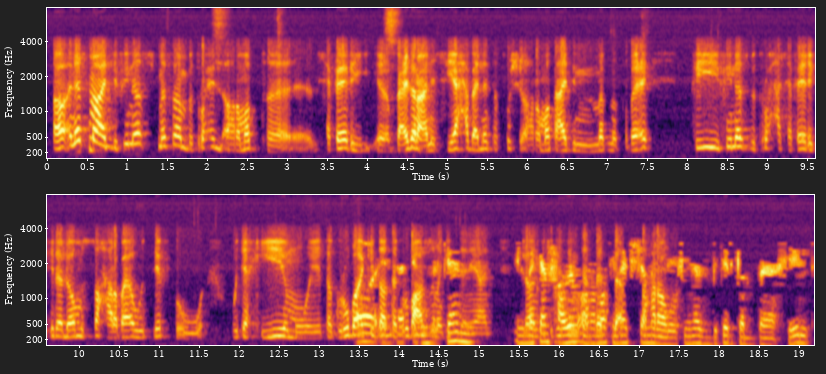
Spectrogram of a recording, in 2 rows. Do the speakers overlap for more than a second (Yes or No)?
Yes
